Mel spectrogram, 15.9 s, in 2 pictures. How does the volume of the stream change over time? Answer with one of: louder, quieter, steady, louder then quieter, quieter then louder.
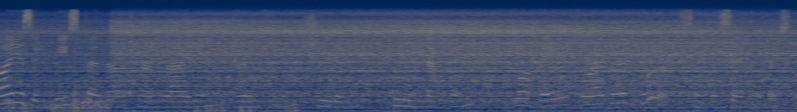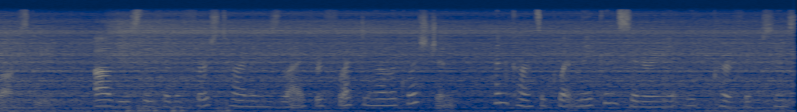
quieter.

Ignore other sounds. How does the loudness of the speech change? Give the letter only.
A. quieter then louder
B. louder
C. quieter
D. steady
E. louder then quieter
D.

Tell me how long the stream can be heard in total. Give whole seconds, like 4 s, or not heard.
16 s.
